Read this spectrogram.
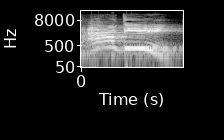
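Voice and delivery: high, loud call of a name; mock shout at Adi.

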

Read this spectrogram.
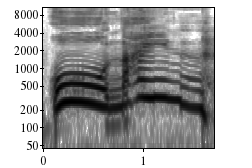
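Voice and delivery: high, drawn-out cry of dismay; long, high dismayed yell; sudden cry. A narrator's reading. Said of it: "schreit Peter plötzlich".

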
